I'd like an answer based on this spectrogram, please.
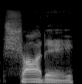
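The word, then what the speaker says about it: Sade: And you spell it S A D E and you pronounce it Shade.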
